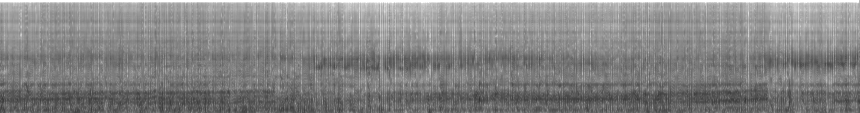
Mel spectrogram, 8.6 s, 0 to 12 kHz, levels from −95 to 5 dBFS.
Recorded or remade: remade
